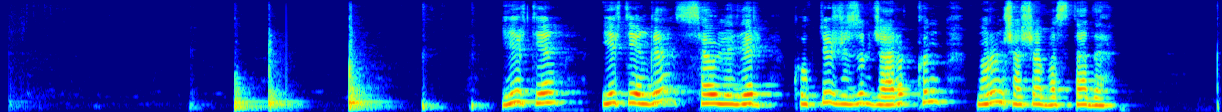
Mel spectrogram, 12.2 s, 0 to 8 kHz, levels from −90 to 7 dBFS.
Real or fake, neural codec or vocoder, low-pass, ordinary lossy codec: real; none; none; none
